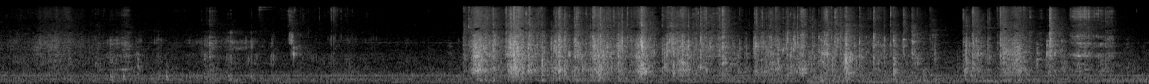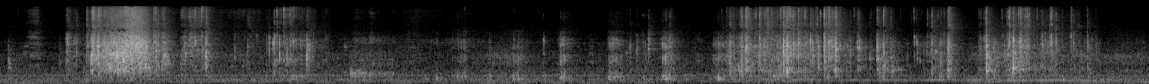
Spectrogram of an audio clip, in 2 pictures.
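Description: Crunching and chewing of a hot-Cheetos-topped pizza in several loud bursts, with the aluminium foil under the pizza crinkling as it is handled. The loudest burst comes about halfway through.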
